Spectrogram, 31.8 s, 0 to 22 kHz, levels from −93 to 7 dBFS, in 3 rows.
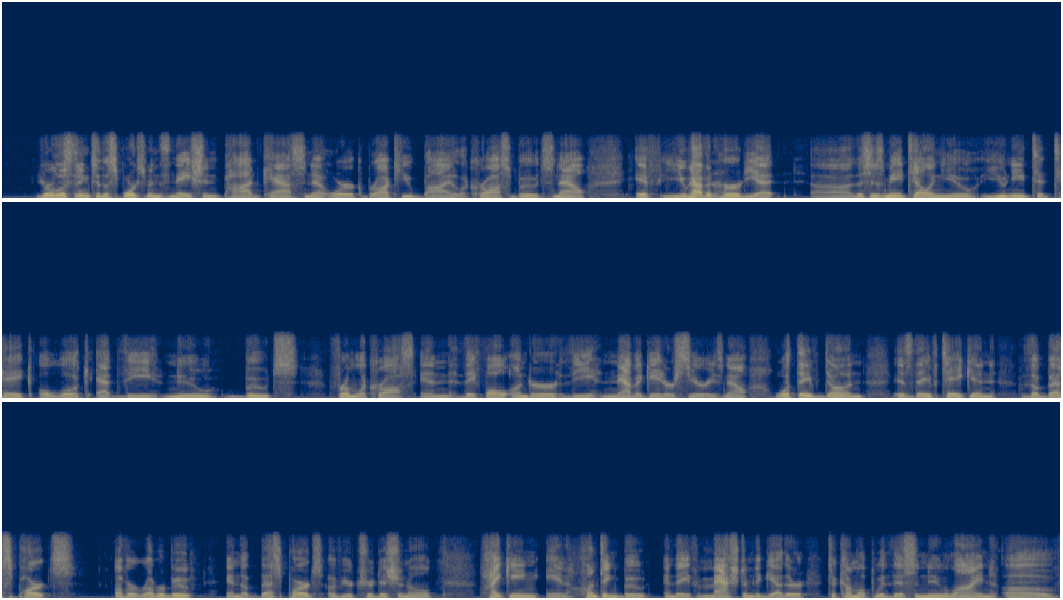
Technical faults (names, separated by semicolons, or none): none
